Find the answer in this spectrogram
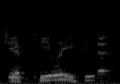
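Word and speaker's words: Keighley: been hosted virtually from jeff k he leaves jeff keely that's how you pronounce that okay yeah i'm proud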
